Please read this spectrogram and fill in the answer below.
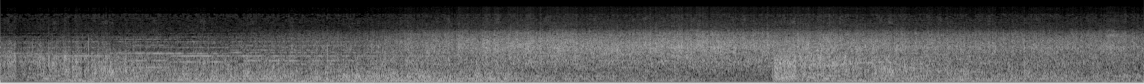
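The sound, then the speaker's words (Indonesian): Heavy rain pouring down in a loud, continuous hiss that stays dense throughout, with a low thunder rumble underneath. “ketika hujan turun dengan derasnya”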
